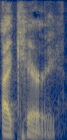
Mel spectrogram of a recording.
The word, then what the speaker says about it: Iaccheri: It's in English, it's I carry. Like I carry my phone. Oh, that's so easy. It's very simple. But remind me how you spell it. IACCHERI.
